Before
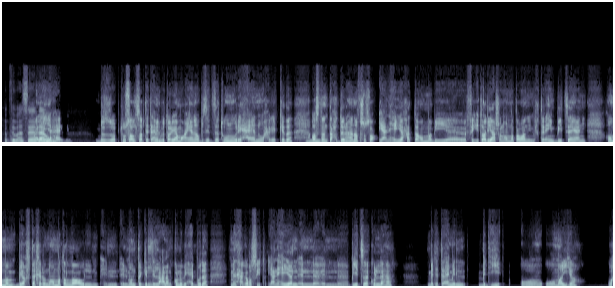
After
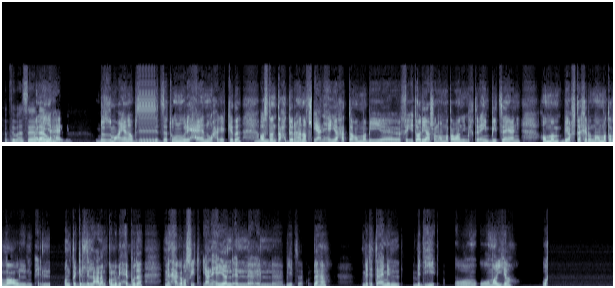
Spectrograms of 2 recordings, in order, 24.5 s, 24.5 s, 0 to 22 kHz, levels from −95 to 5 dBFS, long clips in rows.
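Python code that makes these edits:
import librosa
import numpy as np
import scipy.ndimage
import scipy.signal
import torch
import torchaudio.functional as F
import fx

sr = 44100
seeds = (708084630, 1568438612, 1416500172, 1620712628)

y = fx.studio_fade_out(x, sr, start_s=18.69, length_s=1.08)
y = fx.edit(y, sr, fx.cut(start_s=2.18, length_s=1.33),
    fx.stutter(start_s=4.07, slice_s=0.03, count=11),
    fx.cut(start_s=7.22, length_s=0.28),
    fx.room_tone_fill(start_s=14.49, length_s=0.3), tone=tone)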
